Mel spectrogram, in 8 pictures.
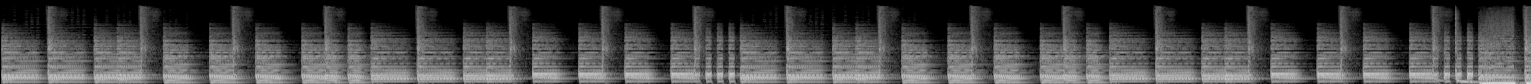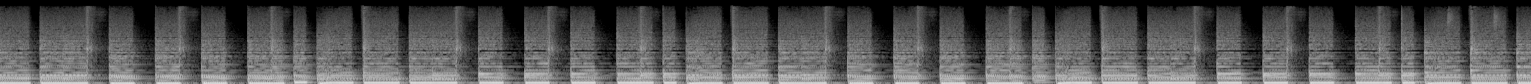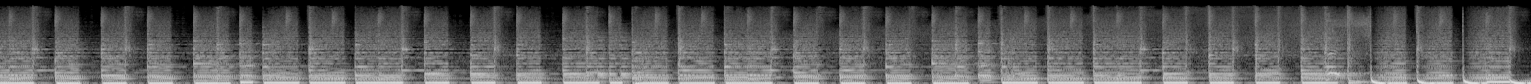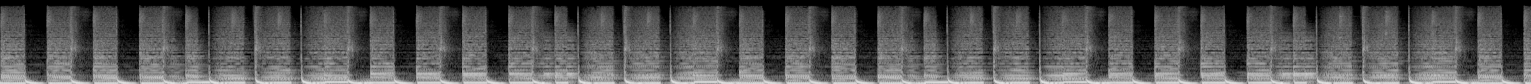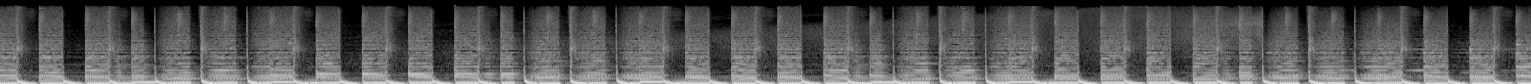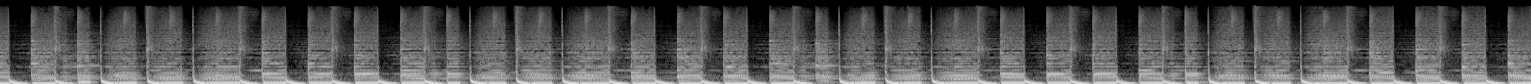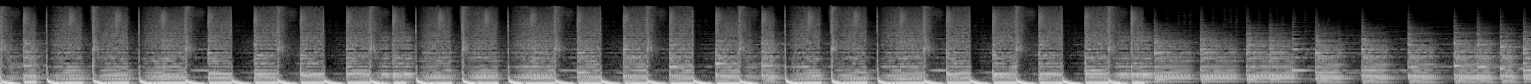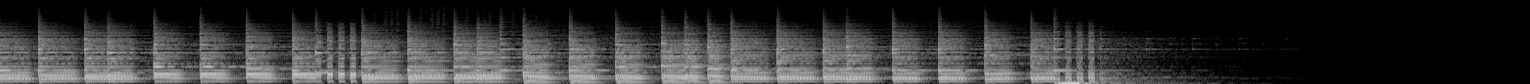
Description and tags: Teaser Background Music
Genre: Synth, Future Bass?
I did compose this on a game project and not accepted because it's not fitting to the game itself as I expected. Regarding to my composition, this should be a short and first version, I'm still thinking to change/improve the melody in the future.
anime, background, future-bass, game, melody, music, synth, teaser, video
